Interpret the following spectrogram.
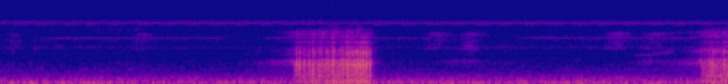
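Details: A dog snoring in its sleep: one rasping breath about a second long, then quiet breathing before the next snore begins at the very end.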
